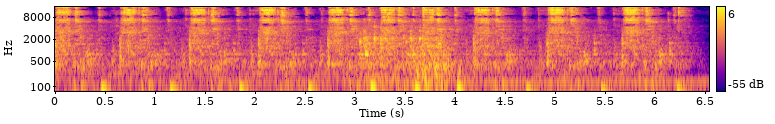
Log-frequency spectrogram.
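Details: 1969 Cub Cadet 105 with a chronic hard-start problem, choked after sitting a few minutes: steady starter chugging, about two compression strokes a second, never catches; cranks but won't fire, owner suspects a dying battery.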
